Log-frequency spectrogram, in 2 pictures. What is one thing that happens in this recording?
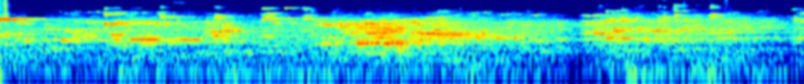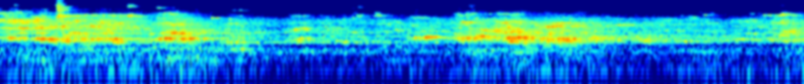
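Sneakers squeak sharply in a large echoing hall.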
